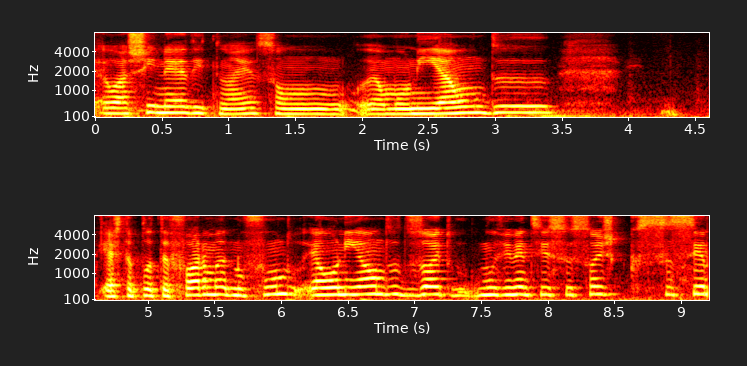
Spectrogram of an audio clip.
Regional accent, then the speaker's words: Lisbon, Portugal; Nós que crescemos em Lisboa, eu cresci em Lisboa, brincava na rua.

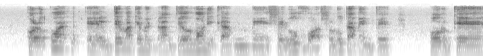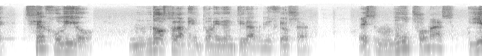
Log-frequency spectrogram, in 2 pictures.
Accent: Toledo, Castilla-La Mancha, Spain; porque no obstante yo soy de Toledo. Toledo era la Jerusalén de Sefarad.

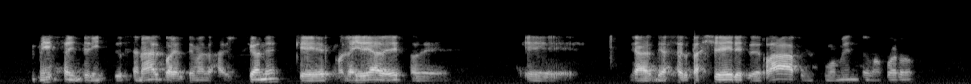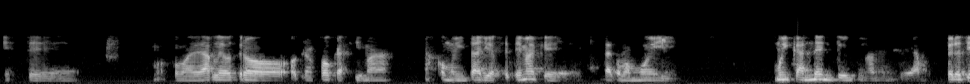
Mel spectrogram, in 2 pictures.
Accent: El Bolsón, Río Negro, Argentina; en Bolsón, que es de donde vengo

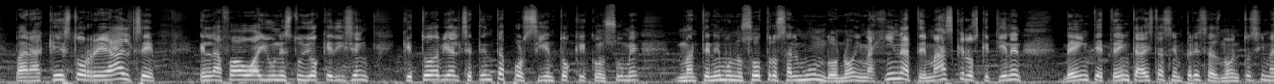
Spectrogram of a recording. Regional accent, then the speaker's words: Mexico; eso nos perjudica a nosotros como mexicanos

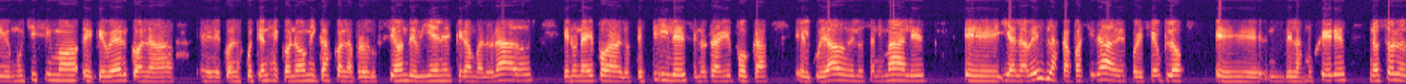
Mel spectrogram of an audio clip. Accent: Carhué, Buenos Aires Province, Argentina; born there; Yo nací en Carué, y allí toda la toponimia era mapuzungún.

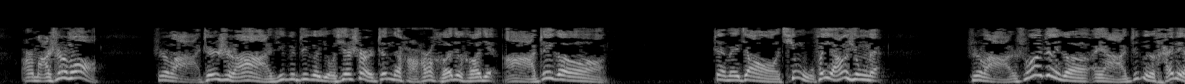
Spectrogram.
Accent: Jinsong, Beijing, China; 劲松，我老家，哈哈，对，然后就开车

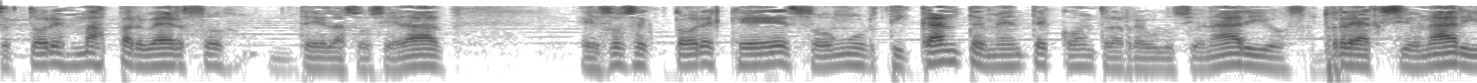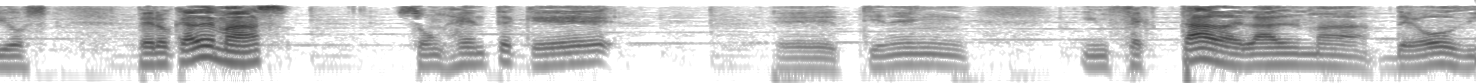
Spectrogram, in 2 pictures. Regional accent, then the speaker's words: Venezuela; Allá de verdad que uno se siente muy maravillado y orgulloso como venezolano

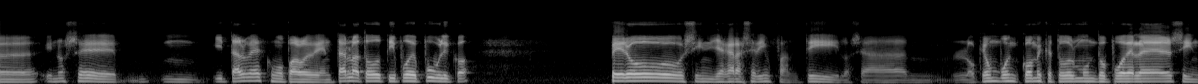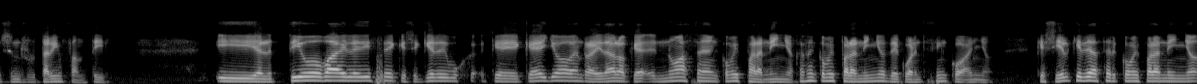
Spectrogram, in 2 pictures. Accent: Spain; que todos los que somos españoles ya sabemos de qué va la cosa

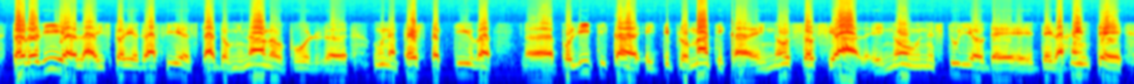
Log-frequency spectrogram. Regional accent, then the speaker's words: United States; now in Spain; Sí, y ese como joven norteamericana me interesa mucho esta interpretación que nunca he escuchado en este país

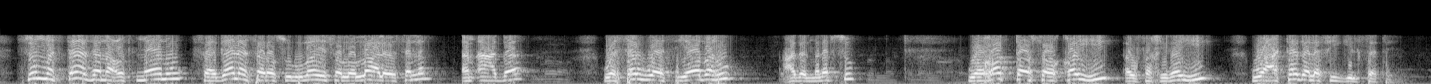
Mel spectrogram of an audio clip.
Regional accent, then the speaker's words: Egypt; هو مش ما عندك عيون موسى ايه؟ عندنا في مصر ايه؟

